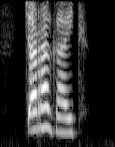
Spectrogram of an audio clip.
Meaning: 1. ray, beam 2. ray
- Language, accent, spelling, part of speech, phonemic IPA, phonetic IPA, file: Armenian, Eastern Armenian, ճառագայթ, noun, /t͡ʃɑrɑˈɡɑjtʰ/, [t͡ʃɑrɑɡɑ́jtʰ], Hy-ճառագայթ.ogg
